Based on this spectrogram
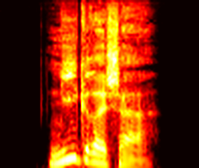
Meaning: inflection of nigrisch: 1. strong/mixed nominative masculine singular 2. strong genitive/dative feminine singular 3. strong genitive plural
- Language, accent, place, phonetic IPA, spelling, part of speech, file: German, Germany, Berlin, [ˈniːɡʁɪʃɐ], nigrischer, adjective, De-nigrischer.ogg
